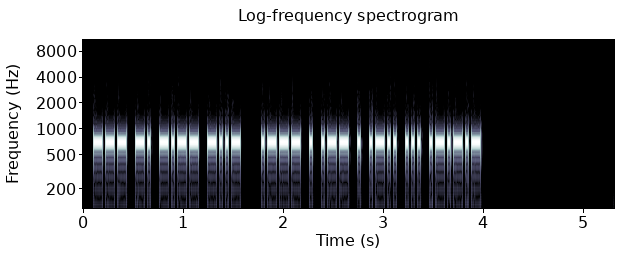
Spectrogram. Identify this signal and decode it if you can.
Morse code, heard as a keyed tone, about 40 wpm, 700 Hz. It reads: ONYX JEWELS.
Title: Pangram Challenge v2 - 40wpm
